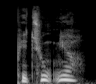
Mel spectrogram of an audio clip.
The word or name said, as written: PETUNIER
